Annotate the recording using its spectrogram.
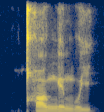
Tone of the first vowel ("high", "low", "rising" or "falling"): low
